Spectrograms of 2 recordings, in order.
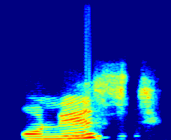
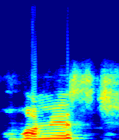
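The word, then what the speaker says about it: honest: এরপরেও অনেক জায়গায় অনেক চেঞ্জ, যেমন অনেস্ট কেন হনেস্ট না, এটা সাউন্ডস এর কারণে, যেটা অ্যালফাবেটস করে হবে না।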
